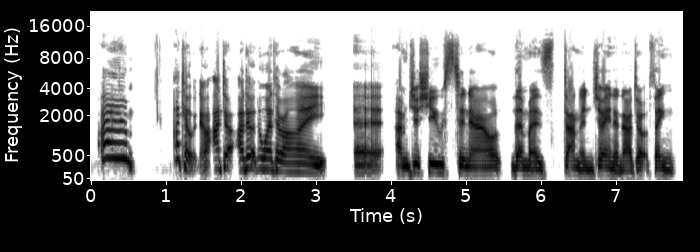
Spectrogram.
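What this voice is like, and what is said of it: Strong South Yorkshire accent. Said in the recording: “South Yorkshire accent ... your Yorkshire accent's much stronger than mine ... very very flat”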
